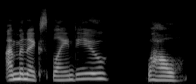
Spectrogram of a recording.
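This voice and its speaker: A woman's voice: medium pitch, animated, brisk, dry recording, studio quality. A young woman talking candidly as a podcast guest, speaking frankly and swearing casually. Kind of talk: casual chat.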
